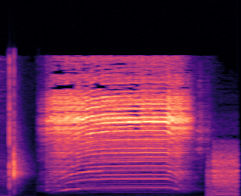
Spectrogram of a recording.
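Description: An edited transition sound effect: a quick swish, then a loud buzzing whine, drill-like, that rises in pitch, holds steady for about a second and a half and drops away at the end.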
